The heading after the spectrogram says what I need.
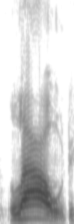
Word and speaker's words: loud: loud, 시작. 자, L 발음 살려주셔서 loud, 시작.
